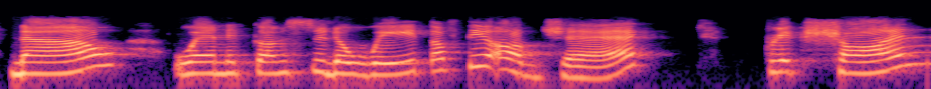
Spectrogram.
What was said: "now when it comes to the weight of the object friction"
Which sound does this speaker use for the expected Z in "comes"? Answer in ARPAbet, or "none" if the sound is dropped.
S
